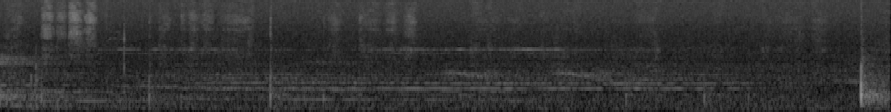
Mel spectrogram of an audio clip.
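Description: Handwriting of a short phrase in a lesson setting, a soft continuous scratch of pen or marker on a writing surface that runs steadily with a few small taps, fairly close and quiet, with a sharper knock near the end.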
